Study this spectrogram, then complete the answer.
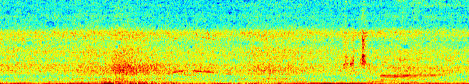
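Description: A car rolls off a ferry at Tobermory onto land, its engine a steady low hum with a faint rising whine under continuous background rumble and voices.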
